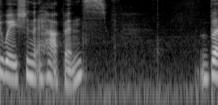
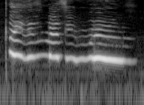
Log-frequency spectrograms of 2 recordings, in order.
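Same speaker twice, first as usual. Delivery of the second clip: high, loud, slow crying; mother crying over the messy room; cried; 11 dB louder, slower than usual. Shown as a demonstration. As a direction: sob it out like an upset mom. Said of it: "cried Mother".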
